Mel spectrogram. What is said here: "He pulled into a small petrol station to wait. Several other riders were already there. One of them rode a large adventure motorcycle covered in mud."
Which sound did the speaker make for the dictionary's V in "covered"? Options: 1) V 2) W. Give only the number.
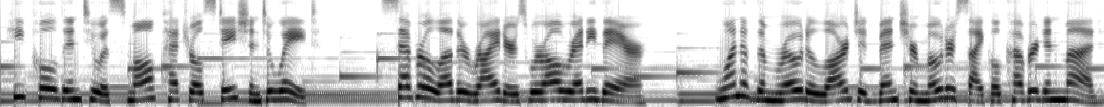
1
